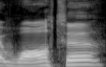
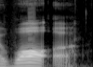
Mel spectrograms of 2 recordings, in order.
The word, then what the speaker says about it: water: I say water, but I pronounce the T. Obviously, if you're from Bradford, you say water. You know what I mean? Like, you don't even say the T.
